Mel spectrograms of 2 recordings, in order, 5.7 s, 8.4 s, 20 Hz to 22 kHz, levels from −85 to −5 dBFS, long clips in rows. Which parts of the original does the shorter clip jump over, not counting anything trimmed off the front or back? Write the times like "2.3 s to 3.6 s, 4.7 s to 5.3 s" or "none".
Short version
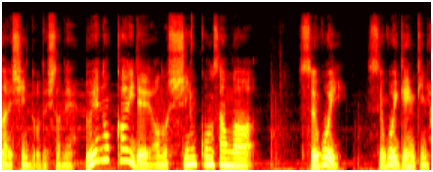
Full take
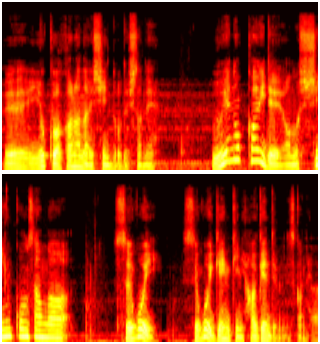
2.2 s to 2.9 s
